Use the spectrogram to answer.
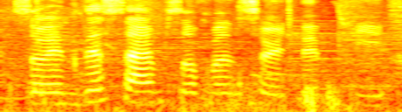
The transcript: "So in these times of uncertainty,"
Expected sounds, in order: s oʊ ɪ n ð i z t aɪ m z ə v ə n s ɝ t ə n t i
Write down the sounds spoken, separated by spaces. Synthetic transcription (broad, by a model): s oʊ ɪ n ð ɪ s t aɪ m s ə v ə n s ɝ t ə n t i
